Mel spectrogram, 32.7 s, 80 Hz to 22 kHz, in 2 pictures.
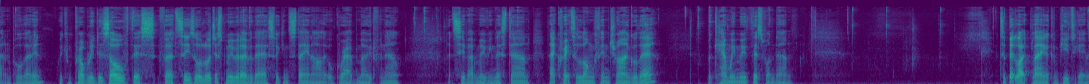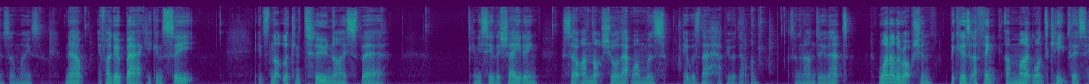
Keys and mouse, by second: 0.3 middle drag, 0.6 click, 0.7-2.4 right drag, 2.7 g, 3.8-6.0 drag, 6.3-8.0 right drag, 6.6 g, 8.1-9.7 drag, 10.5-11.7 drag, 10.8 g, 12.4 click, 13.6 Tab, 16.0 Tab, 17.7 Tab, 24.8 Tab, 26.4 ctrl+z, 27.2 ctrl+z, 27.7 click, 27.9 ctrl+z.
